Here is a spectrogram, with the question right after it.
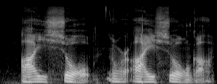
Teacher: the pitch starts low, rises, drops on the 性, and then stays low through the particle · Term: pitch accent pattern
